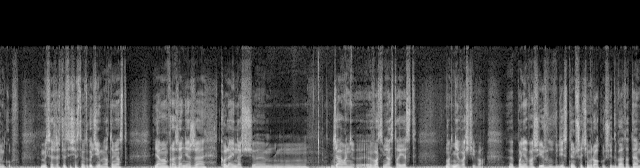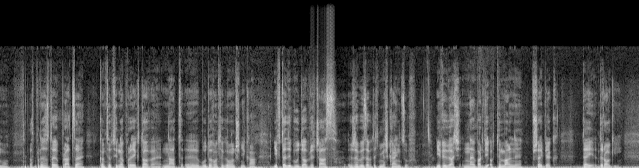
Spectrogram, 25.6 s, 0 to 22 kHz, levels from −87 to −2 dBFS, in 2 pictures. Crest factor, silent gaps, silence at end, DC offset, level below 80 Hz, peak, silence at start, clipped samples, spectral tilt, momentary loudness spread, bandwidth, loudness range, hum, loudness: 12 dB; none; 0 s; under 0.1%; -46 dBFS; -8 dBFS; 0 s; under 0.1%; -4 dB/octave; 10 LU; 16.5 kHz; 2 LU; none; -19 LUFS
